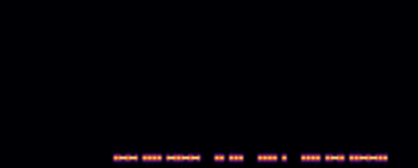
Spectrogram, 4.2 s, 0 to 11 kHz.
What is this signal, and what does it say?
Morse code, heard as a keyed tone, about 48 wpm, 700 Hz. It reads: WHY IS HE HR?
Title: Sentences from Top 200 Words and Abbreviations 50wpm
